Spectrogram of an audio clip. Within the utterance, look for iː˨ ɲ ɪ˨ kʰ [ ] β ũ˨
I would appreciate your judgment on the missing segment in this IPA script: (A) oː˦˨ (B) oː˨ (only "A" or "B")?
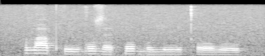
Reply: B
